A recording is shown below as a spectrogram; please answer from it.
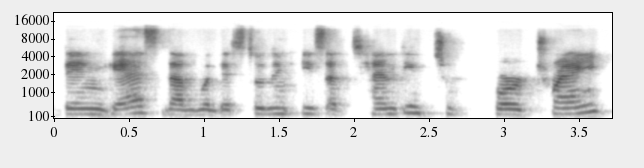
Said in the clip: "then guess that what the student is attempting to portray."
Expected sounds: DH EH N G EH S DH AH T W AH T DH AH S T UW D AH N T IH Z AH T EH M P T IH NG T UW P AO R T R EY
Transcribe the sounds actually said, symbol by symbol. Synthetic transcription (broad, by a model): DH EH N G EH S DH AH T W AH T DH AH S T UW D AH N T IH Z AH T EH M T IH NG T UW P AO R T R EY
